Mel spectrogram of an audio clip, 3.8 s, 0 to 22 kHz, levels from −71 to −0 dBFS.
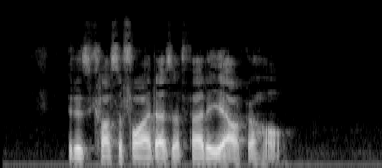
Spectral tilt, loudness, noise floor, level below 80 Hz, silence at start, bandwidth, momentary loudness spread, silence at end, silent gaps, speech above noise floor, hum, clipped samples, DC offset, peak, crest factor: -5 dB/octave; -19 LUFS; -53 dBFS; -50 dBFS; 0.7 s; 14.5 kHz; 8 LU; 1 s; none; 35 dB; none; under 0.1%; under 0.1%; -2 dBFS; 18 dB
